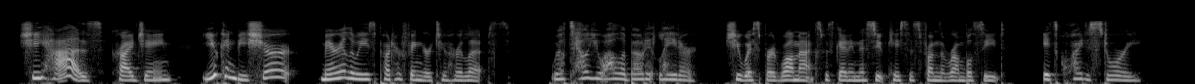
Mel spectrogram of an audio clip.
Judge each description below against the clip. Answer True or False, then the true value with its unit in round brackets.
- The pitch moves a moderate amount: True (4.5 semitones)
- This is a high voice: True (210 Hz)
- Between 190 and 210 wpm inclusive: True (200 wpm)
